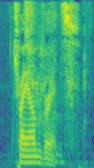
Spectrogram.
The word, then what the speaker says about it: Triumvirates: Triumvirates.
